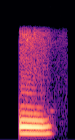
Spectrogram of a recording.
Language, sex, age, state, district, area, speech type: Manipuri, female, 60+, Manipur, Imphal East, rural, conversation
